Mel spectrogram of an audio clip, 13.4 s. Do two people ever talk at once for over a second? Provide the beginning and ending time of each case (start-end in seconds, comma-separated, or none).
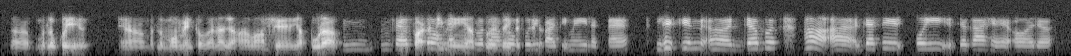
5.0-6.8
